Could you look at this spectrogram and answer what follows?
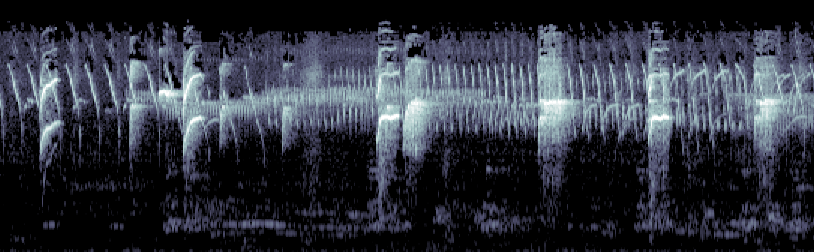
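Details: Canary singing and calling as a lesson for young birds: loud, sharp upswept call notes at irregular intervals over a soft, continuous background of rapid twittering.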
